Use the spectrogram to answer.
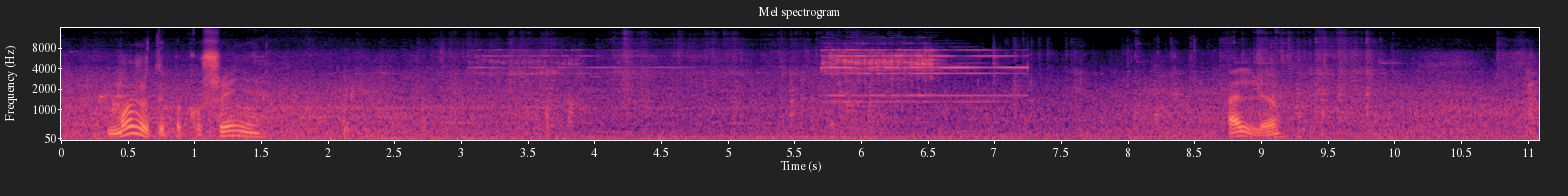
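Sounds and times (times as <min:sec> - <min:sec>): mobile phone ringtone: 0:03.0 - 0:07.3.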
